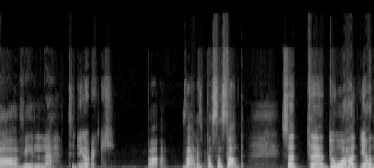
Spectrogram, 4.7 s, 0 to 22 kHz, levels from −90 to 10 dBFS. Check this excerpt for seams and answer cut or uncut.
uncut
